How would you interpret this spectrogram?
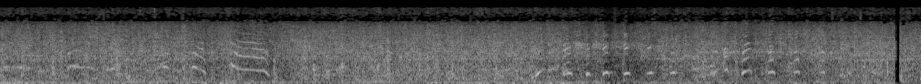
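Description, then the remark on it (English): Hail from a severe hailstorm in Florida pelts a car in a dense, unbroken roar of rapid impacts, steady and loud throughout, while a man lies across the car's sunroof to protect it and the woman filming laughs hysterically in high-pitched bursts. “When a severe hailstorm came through, Manny did the only rational thing a Floridian would do.”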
